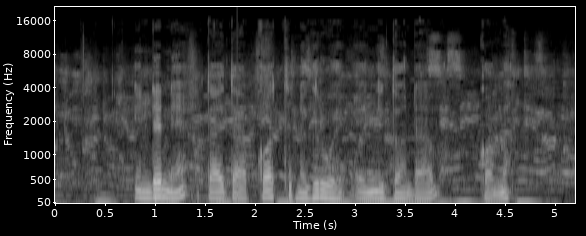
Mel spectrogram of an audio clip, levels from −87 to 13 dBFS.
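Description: At 1.82 s in the speech, a repeated buffer: new audio arrived late, so the same 5 ms slice played twice more with hard joins, giving a brief buzzy click. Unlike a dropout, there's no silent gap, and essentially nothing seems lost.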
